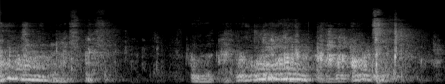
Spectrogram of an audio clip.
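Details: Two white Miniature Schnauzer brothers, Levi and Lucky, in Aroostook County, Maine, chase and play fight right after a haircut; low rough growls in two bursts with a brief lull, a person exclaiming nearby.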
